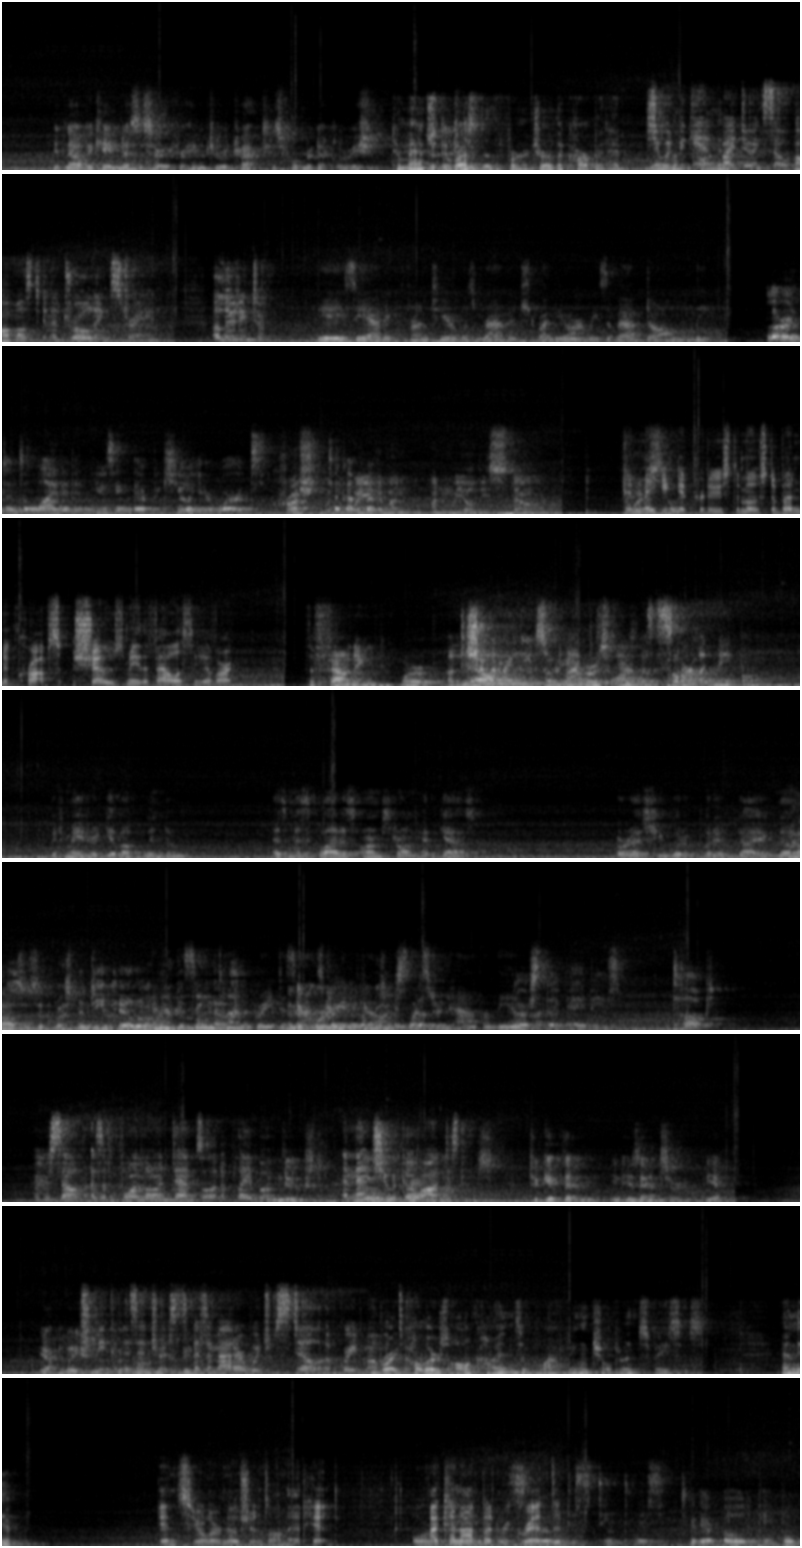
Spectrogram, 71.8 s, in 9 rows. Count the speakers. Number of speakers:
ten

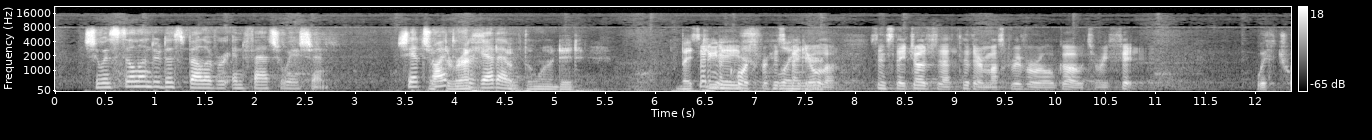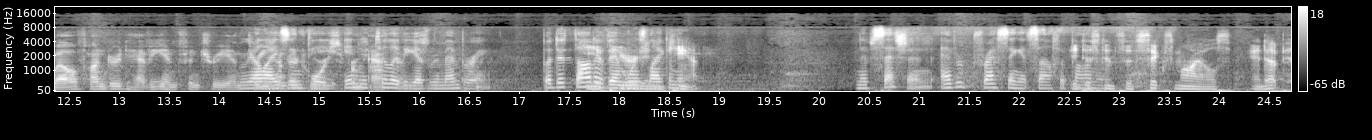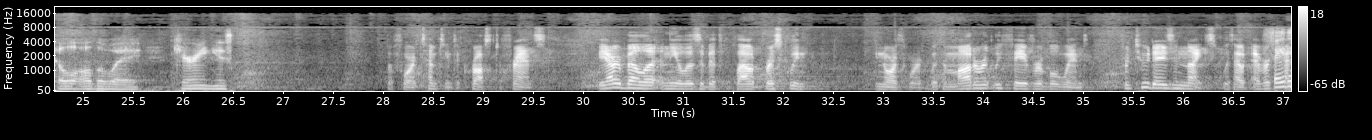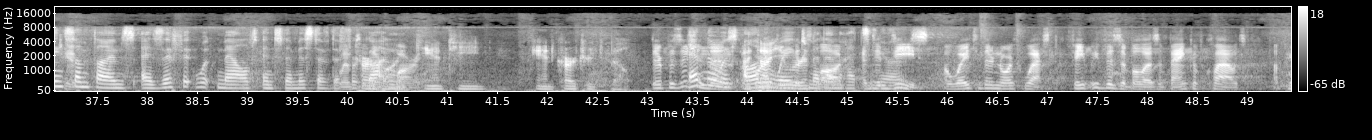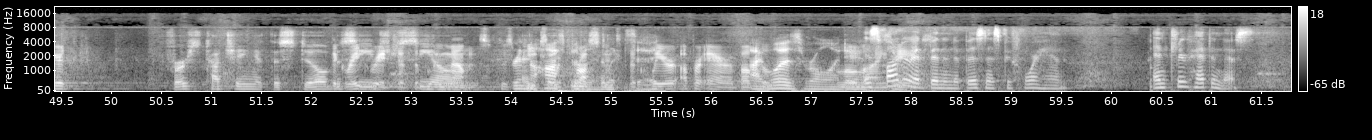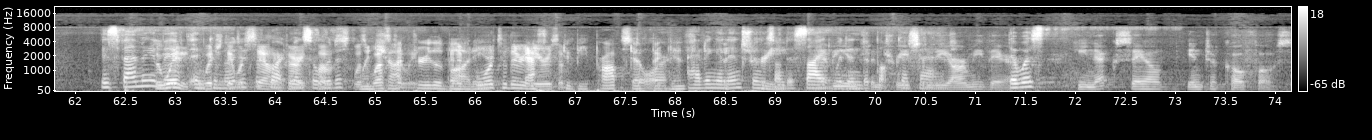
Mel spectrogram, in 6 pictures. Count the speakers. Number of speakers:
four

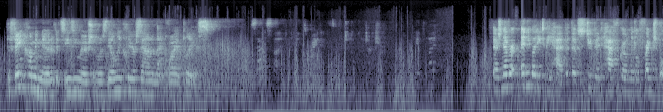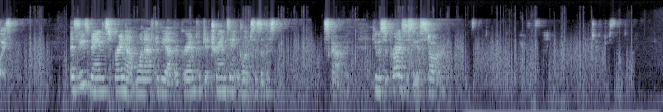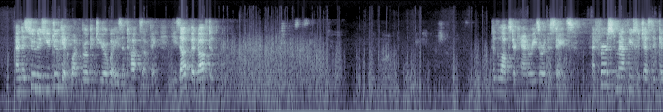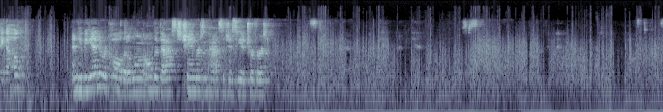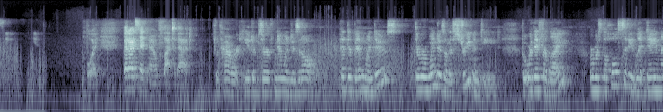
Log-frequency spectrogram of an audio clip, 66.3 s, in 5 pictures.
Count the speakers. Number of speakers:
three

